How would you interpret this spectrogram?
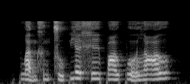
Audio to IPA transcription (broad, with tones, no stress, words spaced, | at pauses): pwa̰˨˩nxə˦n t͡sṵ˨˩pjɛ˥˩ xe˥ɪ̯pɑ˧˥ʊ̯po̰˨˩ʊ̯ lɑ˧˥ʊ̯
